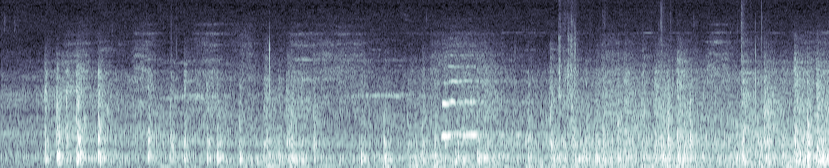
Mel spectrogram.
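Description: Passenger train of two coupled multiple units crossing a steel truss railway bridge: a steady running rumble with the wheels clicking and clattering irregularly over the rails, growing slowly louder as it comes on. A brief high tone sounds about four and a half seconds in.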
